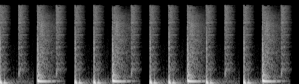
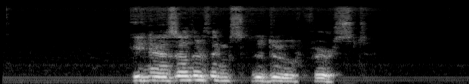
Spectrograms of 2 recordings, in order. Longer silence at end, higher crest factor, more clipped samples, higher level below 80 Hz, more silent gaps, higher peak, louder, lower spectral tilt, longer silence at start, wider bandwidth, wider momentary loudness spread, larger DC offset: second, 0.1 s vs 1.2 s; about the same, 16 dB vs 16 dB; neither; first, -26 dBFS vs -52 dBFS; neither; about the same, 0 dBFS vs -2 dBFS; about the same, -17 LUFS vs -15 LUFS; second, -4.5 dB/octave vs -6.5 dB/octave; second, 0 s vs 1.35 s; about the same, 17 kHz vs 16.5 kHz; about the same, 5 LU vs 7 LU; neither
